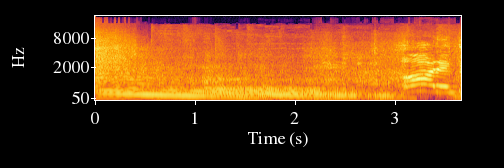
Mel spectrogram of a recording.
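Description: A BMW M3 engine revs loudly close by. A deep, sweeping roar climbs and falls over several seconds, and a voice cuts in near the end.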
